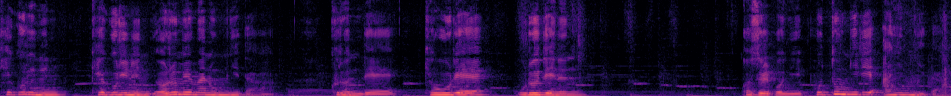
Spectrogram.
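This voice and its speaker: Music plays in the background as a woman speaks at a medium pitch with lively intonation. Her pace is fairly slow, with long, frequent pauses. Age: old. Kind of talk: storybook read-aloud.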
